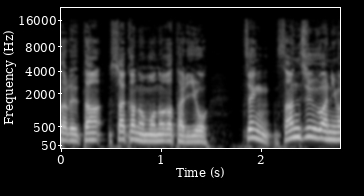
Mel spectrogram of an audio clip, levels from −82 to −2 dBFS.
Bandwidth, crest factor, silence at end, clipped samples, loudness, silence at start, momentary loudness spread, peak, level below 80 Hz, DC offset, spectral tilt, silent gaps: 16.5 kHz; 18 dB; 0 s; under 0.1%; -23 LUFS; 0 s; 6 LU; -6 dBFS; -60 dBFS; under 0.1%; -5 dB/octave; none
